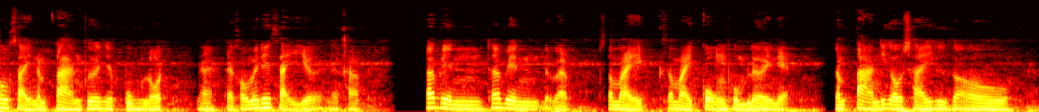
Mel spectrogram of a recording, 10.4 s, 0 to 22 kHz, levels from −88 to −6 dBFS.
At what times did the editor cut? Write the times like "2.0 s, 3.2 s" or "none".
8.3 s

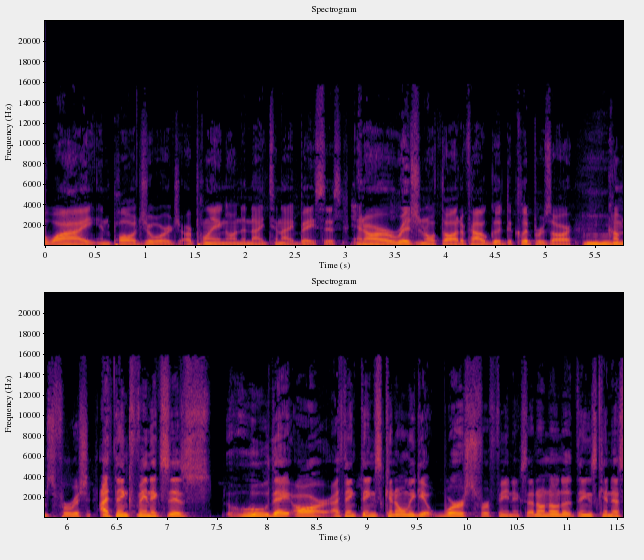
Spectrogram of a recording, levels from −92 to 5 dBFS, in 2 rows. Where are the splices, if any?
3.0 s, 6.3 s, 7.5 s

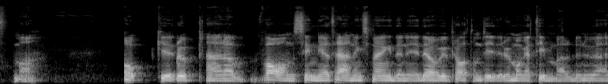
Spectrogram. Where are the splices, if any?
1.8 s, 2.1 s

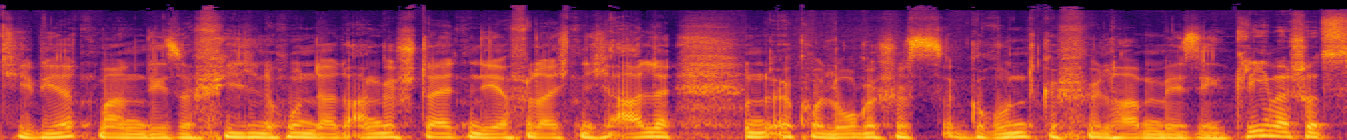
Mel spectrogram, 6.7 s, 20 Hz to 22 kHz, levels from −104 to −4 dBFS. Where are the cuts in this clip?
3.7 s

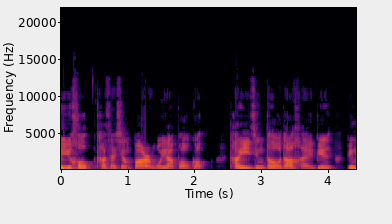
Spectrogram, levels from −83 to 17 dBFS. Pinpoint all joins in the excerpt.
none

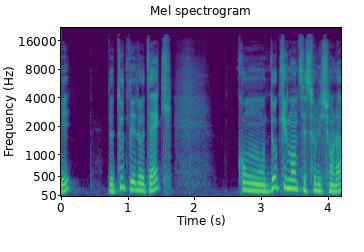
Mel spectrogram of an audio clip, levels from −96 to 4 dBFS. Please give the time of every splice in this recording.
none

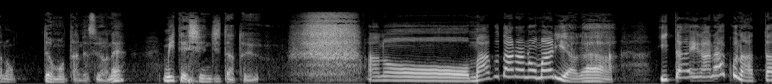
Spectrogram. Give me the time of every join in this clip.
none

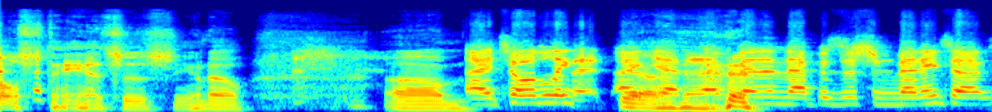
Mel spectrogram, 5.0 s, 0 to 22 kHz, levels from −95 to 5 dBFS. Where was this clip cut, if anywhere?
2.9 s

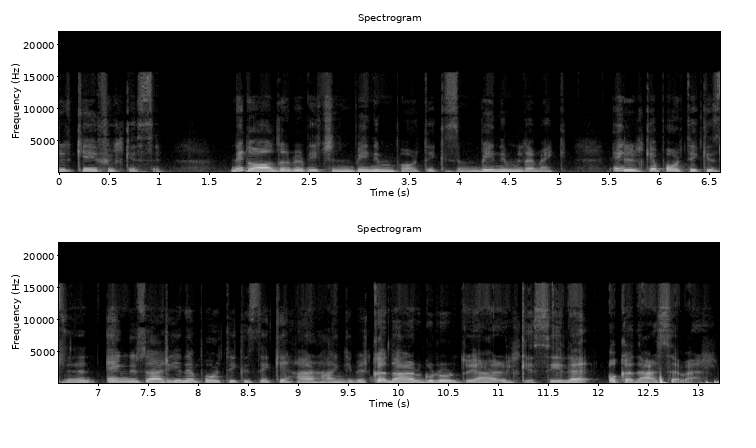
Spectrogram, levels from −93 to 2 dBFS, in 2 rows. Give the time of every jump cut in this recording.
1.9 s, 2.5 s, 4.6 s, 5.6 s, 7.7 s, 9.7 s

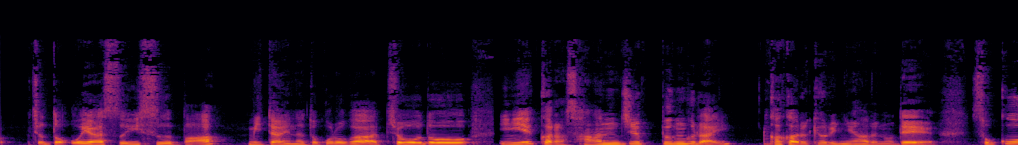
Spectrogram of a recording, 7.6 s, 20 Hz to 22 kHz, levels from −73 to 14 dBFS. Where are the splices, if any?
3.7 s, 5.7 s

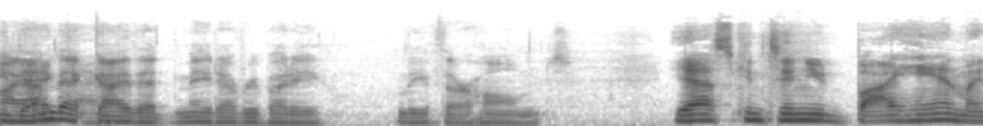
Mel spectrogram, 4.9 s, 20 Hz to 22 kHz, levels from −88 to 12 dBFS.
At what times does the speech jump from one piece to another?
3.6 s

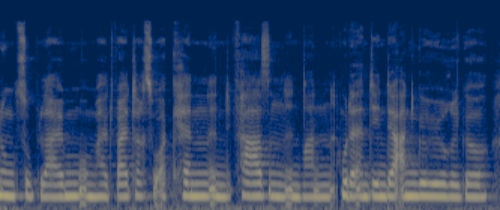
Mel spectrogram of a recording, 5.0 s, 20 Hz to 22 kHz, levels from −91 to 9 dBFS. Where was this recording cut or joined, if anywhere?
1.4 s, 2.3 s, 3.0 s, 3.3 s

